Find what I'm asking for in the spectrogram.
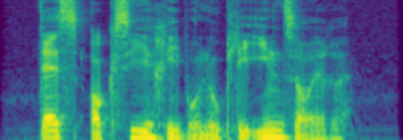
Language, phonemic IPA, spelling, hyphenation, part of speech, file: German, /ˌdɛsʔɔksyʁibonukleˈʔiːnzɔɪ̯ʁə/, Desoxyribonukleinsäure, Des‧oxy‧ri‧bo‧nu‧k‧le‧in‧säu‧re, noun, De-Desoxyribonukleinsäure.ogg
- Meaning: deoxyribonucleic acid (DNA)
